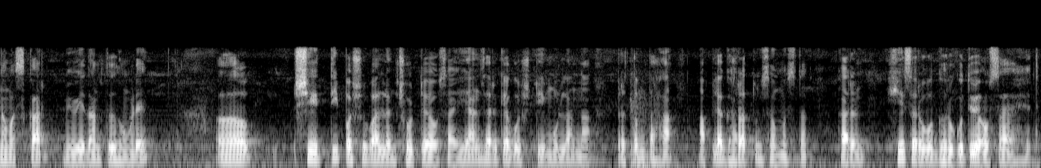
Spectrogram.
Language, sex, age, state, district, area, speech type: Marathi, male, 18-30, Maharashtra, Ratnagiri, rural, spontaneous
